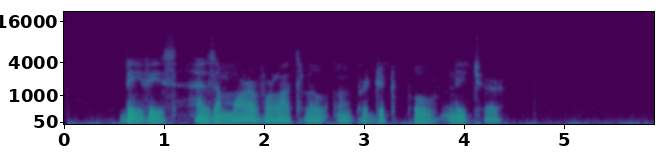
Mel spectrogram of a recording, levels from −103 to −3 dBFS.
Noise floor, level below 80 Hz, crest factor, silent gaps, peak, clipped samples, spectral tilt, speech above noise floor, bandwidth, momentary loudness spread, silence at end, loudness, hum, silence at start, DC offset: -83 dBFS; -70 dBFS; 22 dB; none; -34 dBFS; under 0.1%; -8 dB/octave; 29 dB; 10.5 kHz; 8 LU; 0.15 s; -56 LUFS; none; 0.05 s; under 0.1%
